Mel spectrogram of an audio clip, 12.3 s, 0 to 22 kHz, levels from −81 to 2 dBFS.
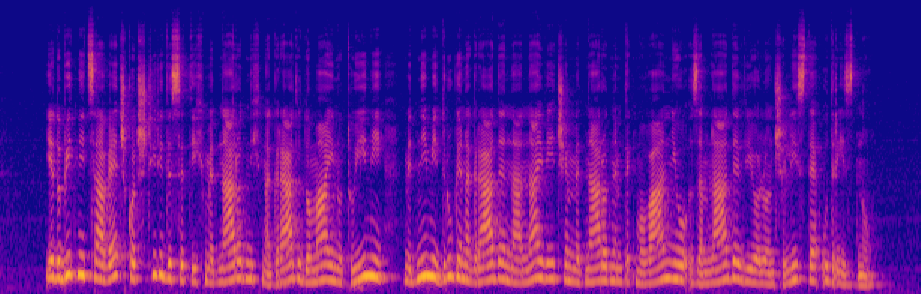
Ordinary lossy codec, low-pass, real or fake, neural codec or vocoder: none; 19.8 kHz; real; none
